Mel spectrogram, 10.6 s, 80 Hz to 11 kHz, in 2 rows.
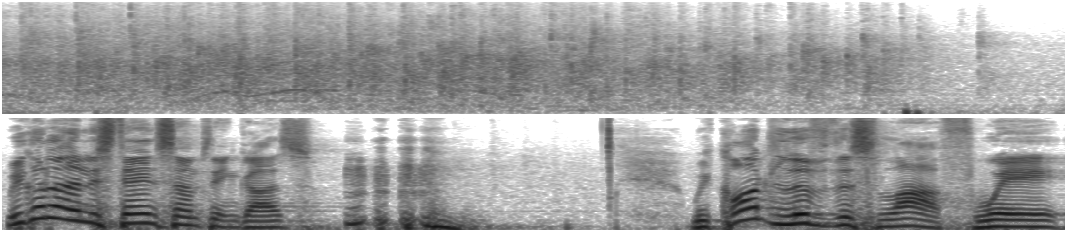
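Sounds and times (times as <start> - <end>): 
crowd applauding during a Christian sermon: 0.0 - 5.0
speech: 5.4 - 7.6, 8.8 - 10.6.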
